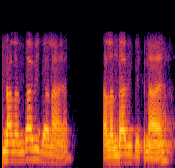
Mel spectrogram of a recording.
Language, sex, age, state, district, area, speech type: Hindi, male, 45-60, Bihar, Vaishali, rural, conversation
